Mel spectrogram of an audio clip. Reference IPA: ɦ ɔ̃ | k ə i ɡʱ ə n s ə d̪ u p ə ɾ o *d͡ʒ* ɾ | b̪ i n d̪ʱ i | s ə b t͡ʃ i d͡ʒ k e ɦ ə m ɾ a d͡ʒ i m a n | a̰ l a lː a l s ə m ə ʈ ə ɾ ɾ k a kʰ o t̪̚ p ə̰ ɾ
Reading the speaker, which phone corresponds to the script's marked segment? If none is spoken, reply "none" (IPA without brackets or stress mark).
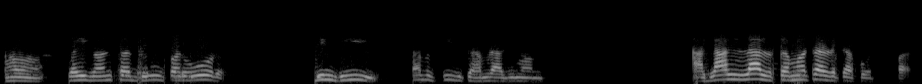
none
